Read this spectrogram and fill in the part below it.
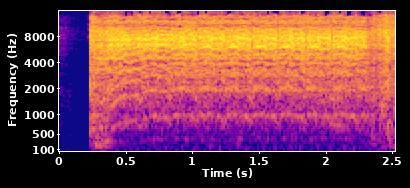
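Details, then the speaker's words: Bad Boy riding mower that only clicked at first: the starter now cranks with a steady, even whir but never catches or fires. No spark even after kill-wire checks, so the ignition coil is judged bad and replaced. "All right, I see nothing. All right, let's let's change the coil. I think the coil's bad."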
